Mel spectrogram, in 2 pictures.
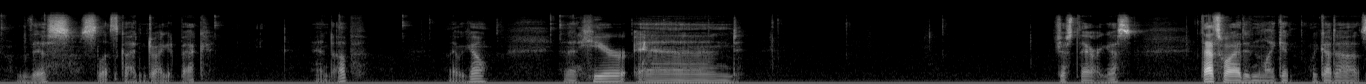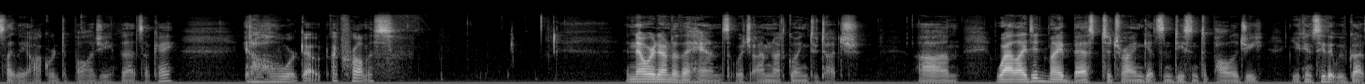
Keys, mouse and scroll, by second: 0.0-1.3 right drag, 1.3-2.3 middle drag, 5.6 middle click, 6.5-7.9 middle drag, 11.2 middle click, 12.2-14.7 middle drag, 14.9 middle click, 19.8 middle click, 22.2-26.5 middle drag.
